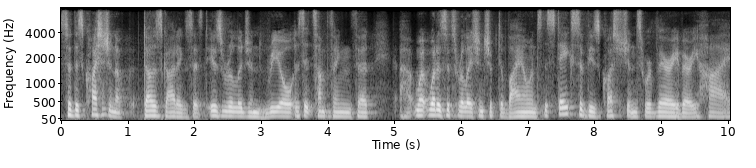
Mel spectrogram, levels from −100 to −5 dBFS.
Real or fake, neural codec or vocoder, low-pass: fake; codec, 16 kHz, 0.5 kbps, X-Codec, WavLM features, trained on Multilingual LibriSpeech; 7.2 kHz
